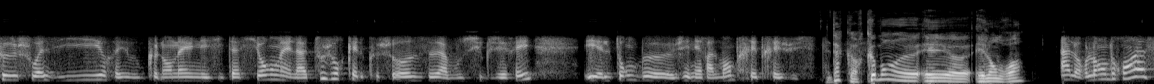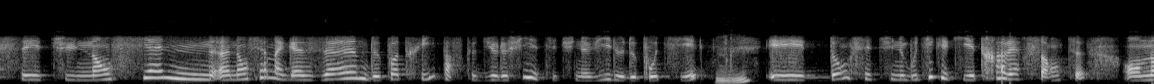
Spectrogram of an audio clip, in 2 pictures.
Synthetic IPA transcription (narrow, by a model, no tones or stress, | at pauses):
pøʃwaziʁeukəlɔ̃naynezit̪asjɔ̃ɛlat̪uʒuʁkʲɛlkʰəʃozavusyɡʒeʁe | eɛlt̪ɔ̃bøʒeneʁalmɑ̃t̪χɛt̪χɛʒyst̪d̪akɔʁkɔmɑ̃øɛøɛlɑ̃d̪ʁwa | alɔʁlɑ̃d̪ʁwasɛt̪ʰynɑ̃sjɛnɛ̃nɑ̃sjɛ̃maɡazɛ̃d̪əpɔt̪χipaʁsə̥kəd̪jøləfiet̪ʰɛt̪ʰynvild̪əpʰot̪ʰje | ed̪ɔ̃ksɛt̪ynbut̪ikkʲʰiɛt̪χavɛʁsɑ̃t̪ɔ̃n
